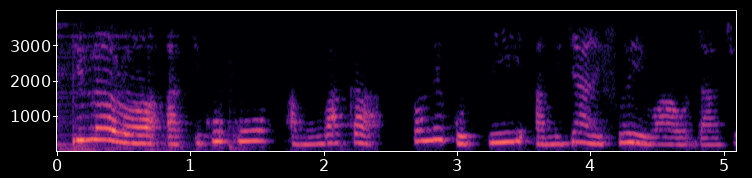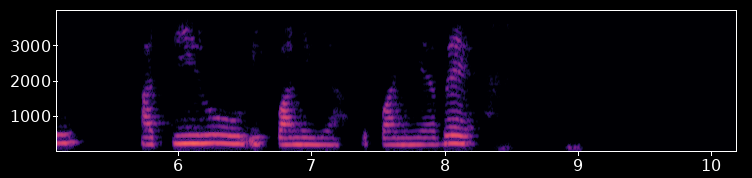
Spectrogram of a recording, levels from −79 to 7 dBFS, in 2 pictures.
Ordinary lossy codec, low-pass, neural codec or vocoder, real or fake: Opus, 24 kbps; 3.6 kHz; codec, 16 kHz, 0.4 kbps, LongCat-Audio-Codec; fake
